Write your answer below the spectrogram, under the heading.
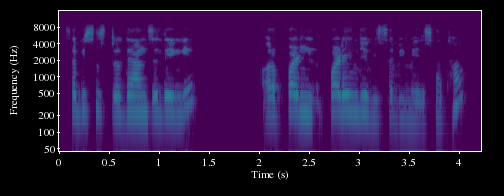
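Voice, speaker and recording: Woman teaching beginner urdu online, patient, repeats stuff slowly, kinda high voice, dry dull mic. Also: a little mellow, dry recording. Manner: patient, repeats words slowly and checks understanding often. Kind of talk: online beginner lesson, explaining letters step by step.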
